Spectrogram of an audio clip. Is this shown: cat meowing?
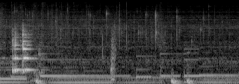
no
